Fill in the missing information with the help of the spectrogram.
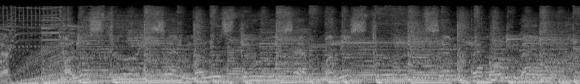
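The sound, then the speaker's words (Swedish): A Romanian pop song by a 70-year-old male pop singer, placed 79th on a Romanian chart, plays loudly and steadily, with a sung vocal line over a full, driving band arrangement that fills the whole stretch without pause. “En 70-årig gubbe som spelar pop står det på internet i alla fall.”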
